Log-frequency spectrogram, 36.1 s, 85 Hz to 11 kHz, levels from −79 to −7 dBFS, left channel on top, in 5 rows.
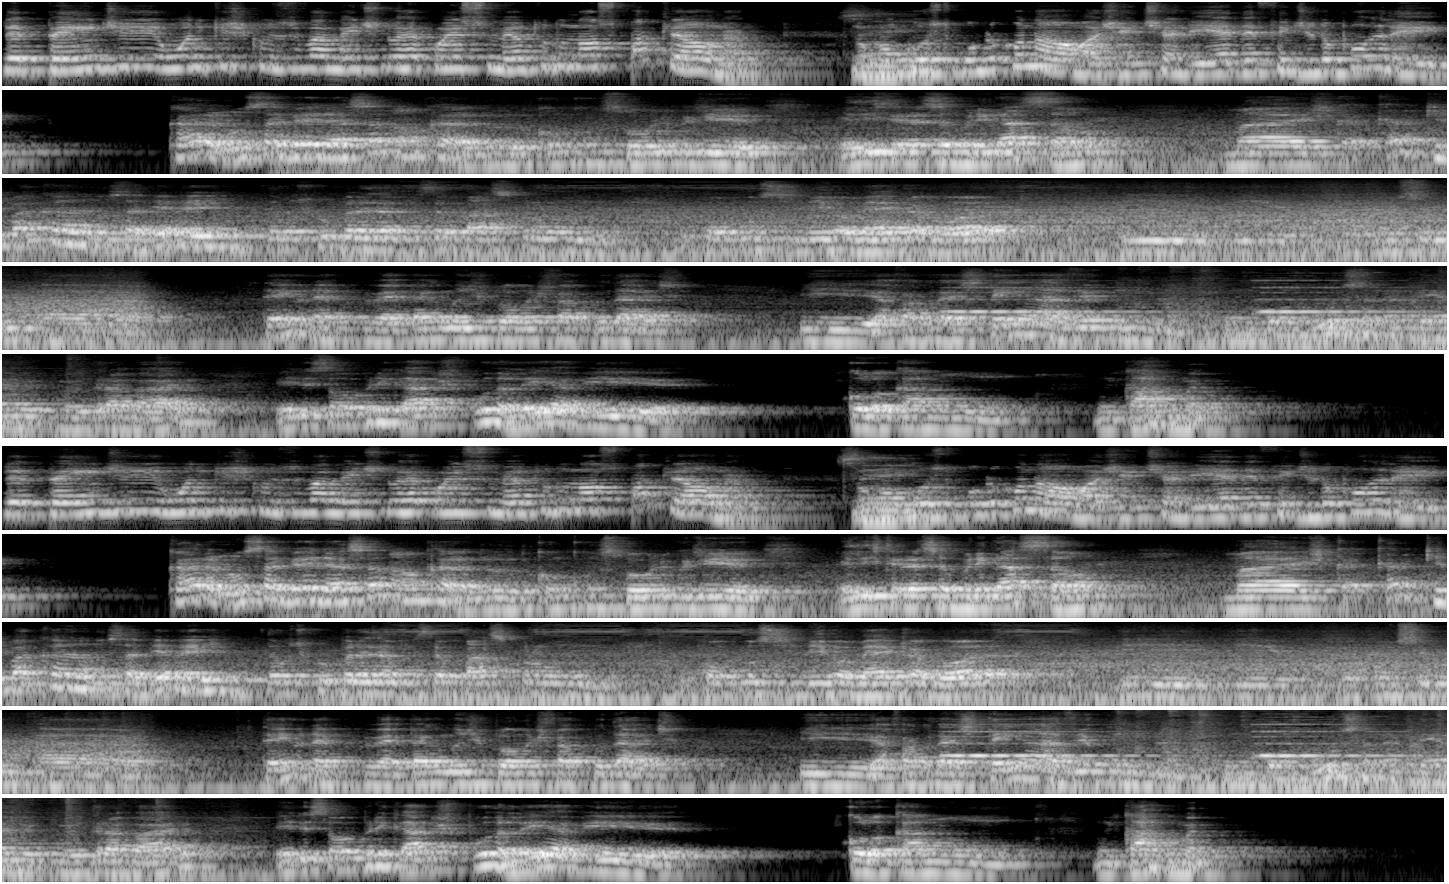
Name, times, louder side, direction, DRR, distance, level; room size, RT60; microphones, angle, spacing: voice 1, 0.0-3.8 4.2-7.3 10.1-10.2, left 1 dB, 65° left, 0.6 m, -24 dB
voice 2, 4.2-4.6 8.1-12.7 13.3-19.5 20.0-22.4 23.0-25.0 25.7-29.9 30.3-32.3 33.1-34.0 34.3-34.9, right 1 dB, 75° right, 0.9 m, -21 dB
sound 1, 8.5-22.4, left 1 dB, 15° left, 0.7 m, -34 dB
sound 2, 15.9-30.3, right 4 dB, 45° right, 0.3 m, -31 dB
7.1 x 2.6 x 2.4 m
head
